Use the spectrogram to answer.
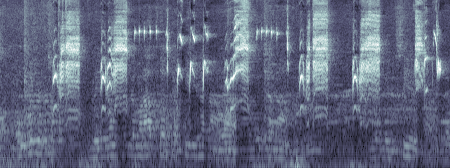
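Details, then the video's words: Long-tailed shrike in full song with harsh filler notes and rapid 'tembakan' bursts, a style called isian kasaran and roll speed. Loud scratchy high bursts alternate with thin whistled notes and rising slurs, with low murmuring underneath. "BURUNG CENDET GACOR MEWAH ISIAN KASARAN DAN TEMBAKAN ROLL SPEED"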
